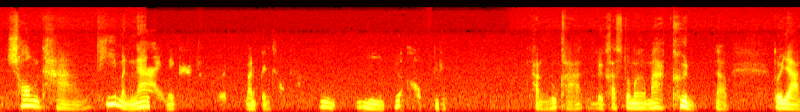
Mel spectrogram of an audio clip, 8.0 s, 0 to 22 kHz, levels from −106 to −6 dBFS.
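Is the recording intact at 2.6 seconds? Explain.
No, 2.6 s falls inside a stretch of speech suppressed in double talk that runs from about 1.48 to 4.55 s. The level keeps dipping through that span, adding up to roughly two seconds of ducked audio, with the deepest drops around 15 dB. The likely cause is both ends talking at once, so the echo canceller couldn't tell this talker apart from the loudspeaker echo and pulled everything down together.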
